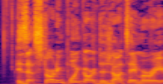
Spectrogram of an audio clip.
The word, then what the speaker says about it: Dejounte: that starting point guard DeJounte Murray, or the Spurs announcers were calling him Jonte. I thought it was DeJounte. It's spelled DeJounte, so I'm going to keep saying it like that.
